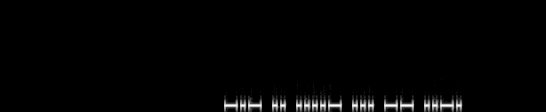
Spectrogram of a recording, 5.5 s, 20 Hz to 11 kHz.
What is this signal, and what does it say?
Morse code, heard as a keyed tone, about 30 wpm, 700 Hz. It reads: KI4SMF
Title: USA Call Signs - 6 Characters - Repeated 3x - 30wpm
